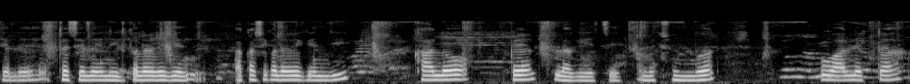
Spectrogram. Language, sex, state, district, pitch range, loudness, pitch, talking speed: Bengali, female, Assam, Hailakandi, 200-230 Hz, -16 LUFS, 210 Hz, 110 wpm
